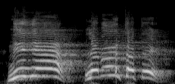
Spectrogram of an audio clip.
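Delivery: put-on the Messiah shouting to raise the girl; shouted command. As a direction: cry it out with full authority. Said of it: "Gritó".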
